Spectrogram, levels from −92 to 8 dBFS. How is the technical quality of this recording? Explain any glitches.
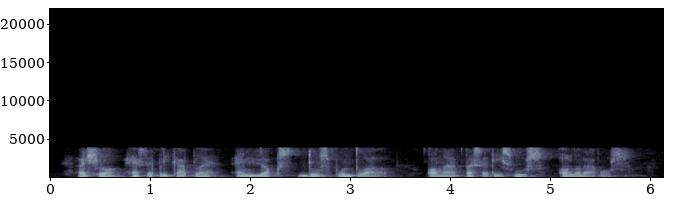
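No glitches turn up anywhere in this speech recording; it just has the narrow, phone-line sound of G.711 telephone coding, with nothing above 3.8 kHz coming through.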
